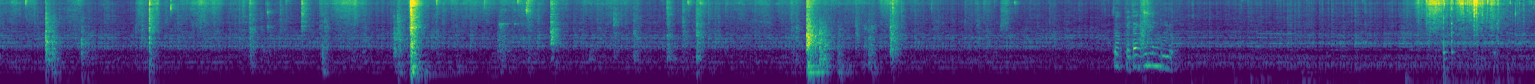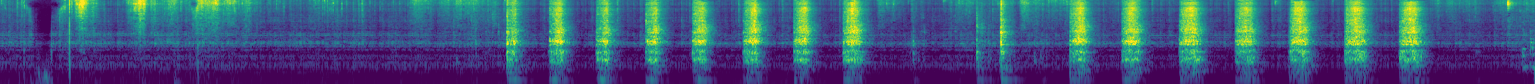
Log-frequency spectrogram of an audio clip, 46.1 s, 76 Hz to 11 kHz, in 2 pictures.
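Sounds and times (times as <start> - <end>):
rhythmic grinding strokes: 39.1 - 44.5.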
